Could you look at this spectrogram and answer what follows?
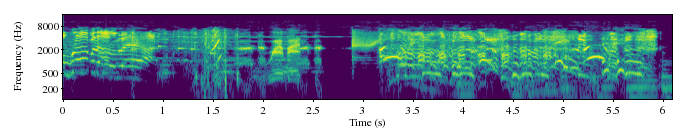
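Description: Cartoon frog croaking, a loud busy run of rapid, bubbly croaks and chirps that breaks off briefly and then resumes, mixed with giggly, laugh-like sounds.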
